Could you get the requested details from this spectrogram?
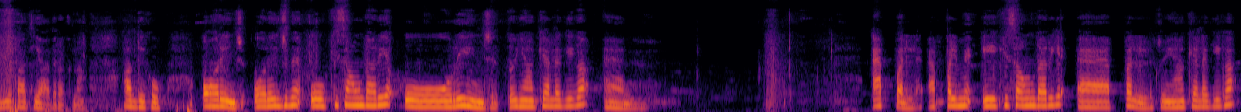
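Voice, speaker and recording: A woman's voice: mid-range voice, dark tone, rough recording. A woman teaching English vocabulary and grammar in Hindi, patiently repeating words and asking questions.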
